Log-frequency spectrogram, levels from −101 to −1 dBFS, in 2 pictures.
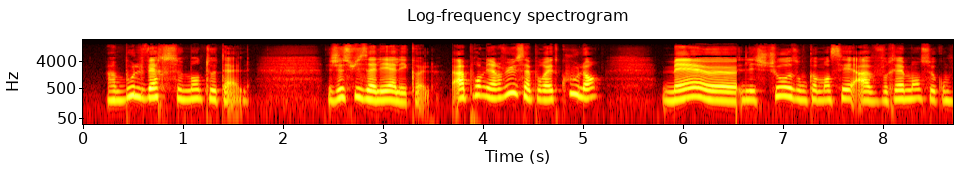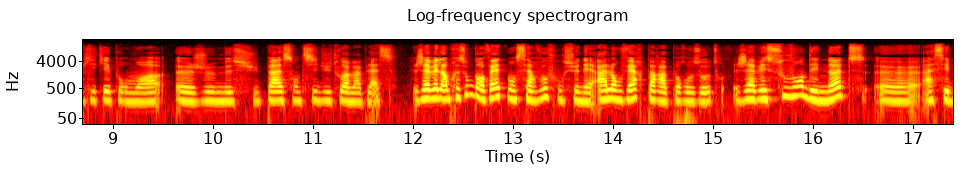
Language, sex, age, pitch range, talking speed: French, female, 20-39, 190-230 Hz, 200 wpm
